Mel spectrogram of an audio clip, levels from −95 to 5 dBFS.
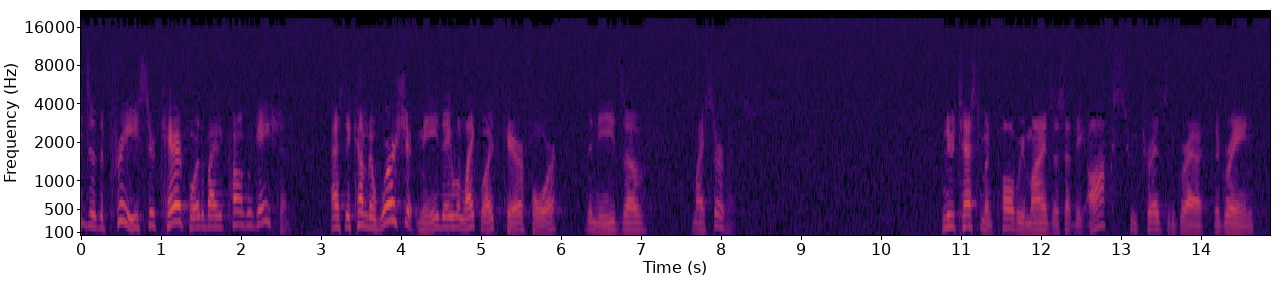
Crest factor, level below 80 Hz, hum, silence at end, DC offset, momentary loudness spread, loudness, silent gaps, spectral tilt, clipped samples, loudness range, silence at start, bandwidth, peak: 22 dB; -84 dBFS; none; 0 s; under 0.1%; 17 LU; -46 LUFS; none; -4 dB/octave; under 0.1%; 9 LU; 0 s; 19 kHz; -26 dBFS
